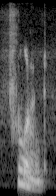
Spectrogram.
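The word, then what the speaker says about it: Pfund: রাখার চেষ্টা করবেন ফোন নরমালি আমরা যদি ফোন উচ্চারণ করি তাহলে হবে ফোন আর আপনার এখানে যখনটা যখন থাকবে তখন হবে ফুন্ড মানে আপনার একটু চাপ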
